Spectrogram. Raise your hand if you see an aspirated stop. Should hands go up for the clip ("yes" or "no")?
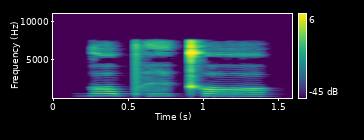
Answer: yes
